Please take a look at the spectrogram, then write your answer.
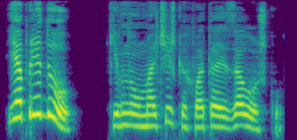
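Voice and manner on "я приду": put-on high, loud eager boy; eager child. A narrator's reading. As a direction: promise it brightly.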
